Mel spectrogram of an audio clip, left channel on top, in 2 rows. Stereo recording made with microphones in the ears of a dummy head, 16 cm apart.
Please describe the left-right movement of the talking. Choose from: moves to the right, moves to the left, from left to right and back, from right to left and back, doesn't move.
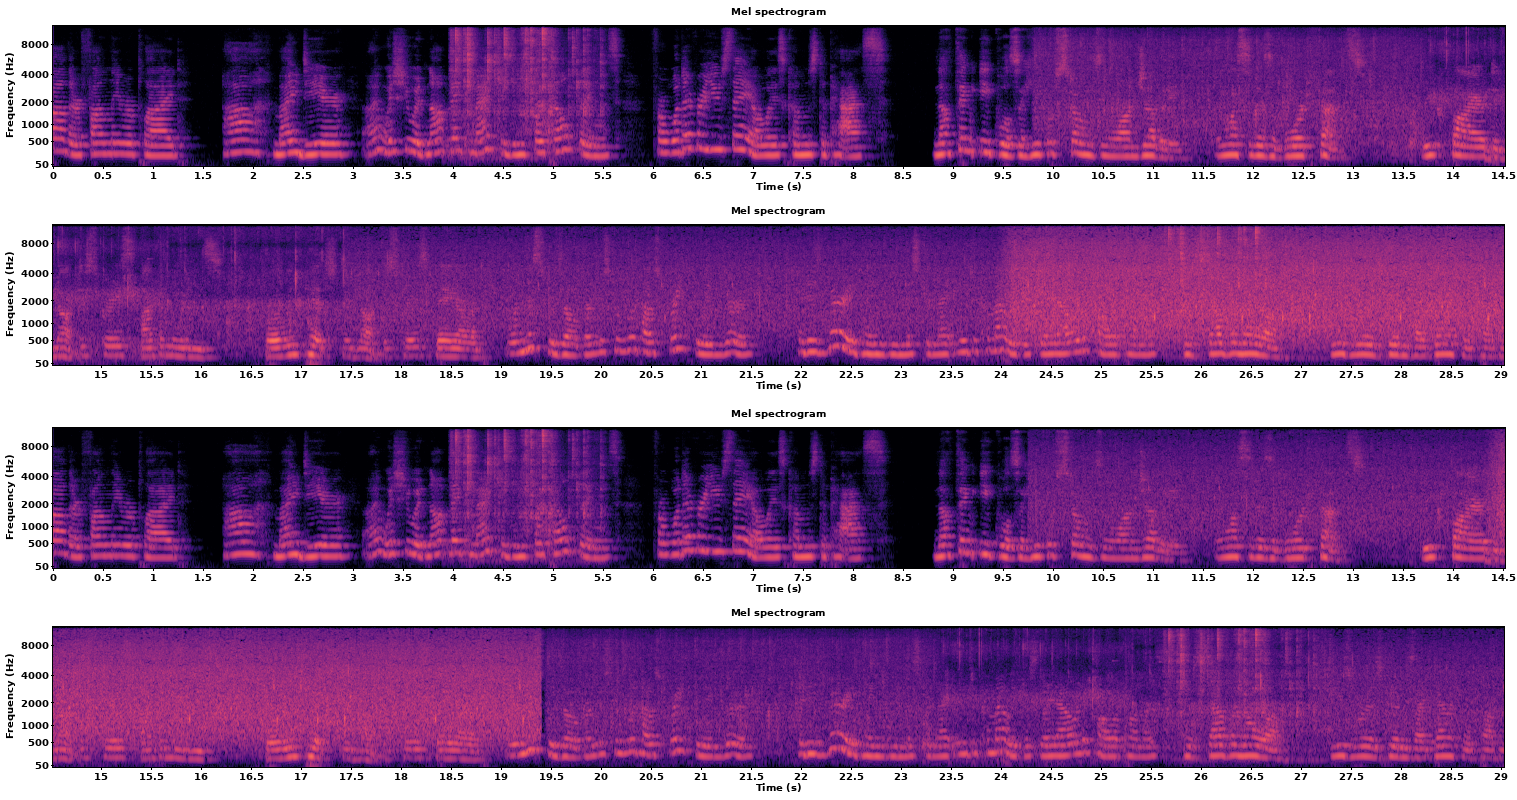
from left to right and back.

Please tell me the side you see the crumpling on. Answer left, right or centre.
centre.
